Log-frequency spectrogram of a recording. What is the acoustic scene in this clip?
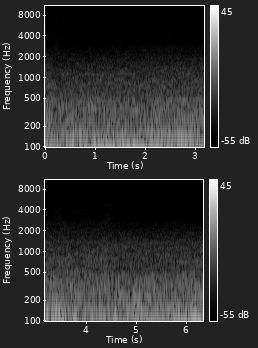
car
